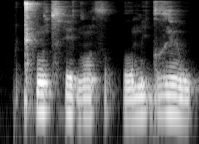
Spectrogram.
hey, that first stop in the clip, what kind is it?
click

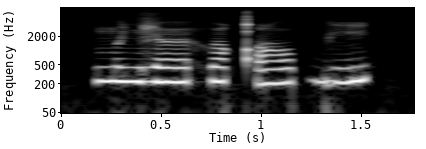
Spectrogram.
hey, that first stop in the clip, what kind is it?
ejective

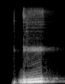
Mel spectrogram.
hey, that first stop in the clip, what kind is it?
implosive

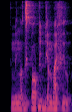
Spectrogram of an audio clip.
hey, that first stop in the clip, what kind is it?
plain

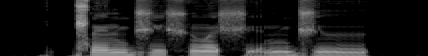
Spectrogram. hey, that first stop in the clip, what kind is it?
click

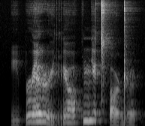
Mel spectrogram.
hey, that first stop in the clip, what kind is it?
plain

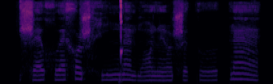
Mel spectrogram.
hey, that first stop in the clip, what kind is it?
click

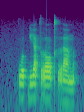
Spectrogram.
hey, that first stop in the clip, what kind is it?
plain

